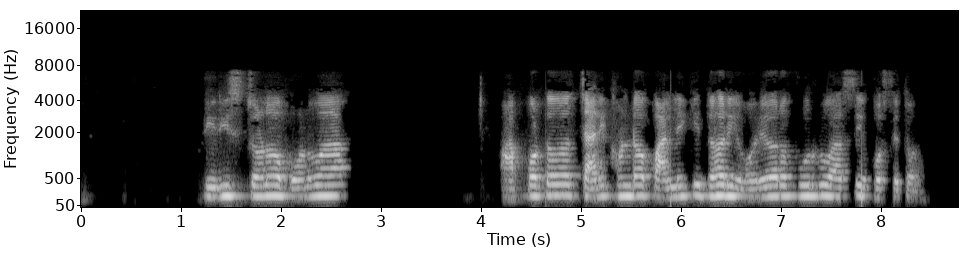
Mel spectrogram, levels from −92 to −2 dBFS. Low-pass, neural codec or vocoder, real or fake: 7.2 kHz; none; real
